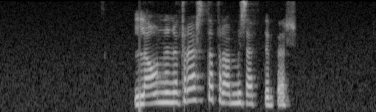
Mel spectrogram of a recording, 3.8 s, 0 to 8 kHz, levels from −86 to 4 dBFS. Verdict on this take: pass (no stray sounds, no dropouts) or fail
pass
